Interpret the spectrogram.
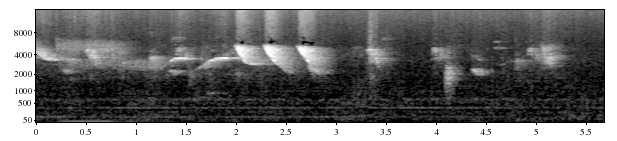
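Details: Criôlo song from a caged chopi blackbird native to Brazil: soft sliding whistles build into three loud, sharp, rising-then-falling notes, followed by quieter scattered chirps.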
